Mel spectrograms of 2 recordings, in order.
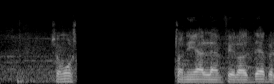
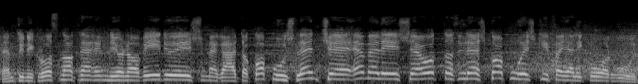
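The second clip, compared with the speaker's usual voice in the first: excited commentary; 10 semitones higher than usual. Real, not acted. Chance in front of goal.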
